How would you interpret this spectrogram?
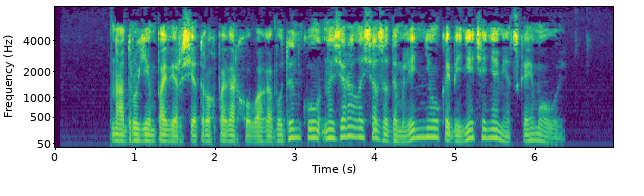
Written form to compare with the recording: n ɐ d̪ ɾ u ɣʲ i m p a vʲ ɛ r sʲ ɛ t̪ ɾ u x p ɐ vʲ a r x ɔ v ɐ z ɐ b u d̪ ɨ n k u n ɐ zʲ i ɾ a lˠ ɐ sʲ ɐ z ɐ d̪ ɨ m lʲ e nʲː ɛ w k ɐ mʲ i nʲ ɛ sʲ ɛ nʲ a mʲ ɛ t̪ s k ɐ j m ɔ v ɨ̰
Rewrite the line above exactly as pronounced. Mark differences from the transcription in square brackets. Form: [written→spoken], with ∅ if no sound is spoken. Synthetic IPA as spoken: n ɐ d̪ ɾ u ɣʲ i m p a vʲ ɛ r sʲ ɛ t̪ ɾ [u→ɔ] x p ɐ vʲ a r x ɔ v ɐ [z→ɣ] ɐ b u d̪ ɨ n k u n ɐ zʲ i ɾ a lˠ ɐ sʲ ɐ z ɐ d̪ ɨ m lʲ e nʲː ɛ w k ɐ [mʲ→bʲ] i nʲ ɛ [sʲ→t͡sʲ] ɛ nʲ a mʲ ɛ t̪ s k ɐ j m ɔ v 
